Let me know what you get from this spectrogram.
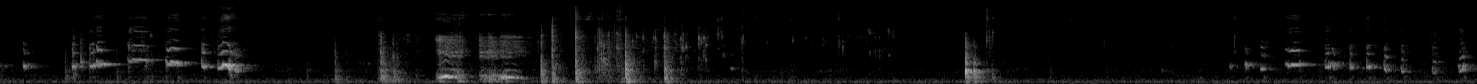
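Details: Young Dachshund being bathed in Tampa, Florida, in July 2020, giving thin descending whines at the start and again near the end, separated by dripping water, splashes and quiet stretches.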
